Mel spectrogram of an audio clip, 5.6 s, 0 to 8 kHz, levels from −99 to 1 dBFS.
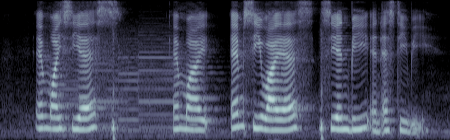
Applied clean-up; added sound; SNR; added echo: none; Whoosh, swoosh, swish + Guitar; 18 dB; none.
